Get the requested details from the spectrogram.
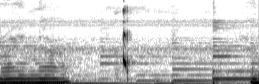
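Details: A newborn baby gives a brief, sharp hiccup, possibly followed by a faint second one, over loud background music; hiccups.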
